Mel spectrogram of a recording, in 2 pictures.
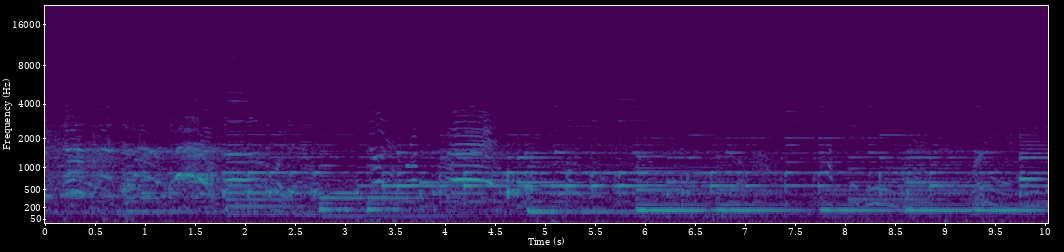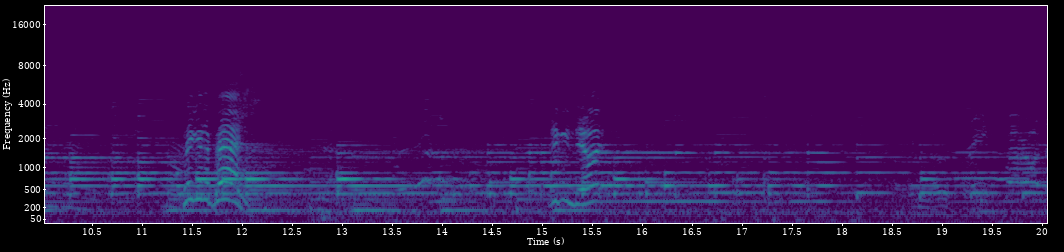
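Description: Bluegrass string band playing live, an upright bass stepping under a sustained melody with a few sliding notes.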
